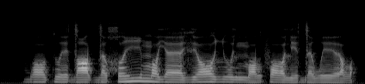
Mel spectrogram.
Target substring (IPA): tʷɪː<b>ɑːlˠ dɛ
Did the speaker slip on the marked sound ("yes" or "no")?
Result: yes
